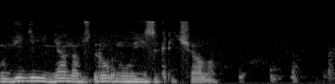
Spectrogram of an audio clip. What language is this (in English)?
Russian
